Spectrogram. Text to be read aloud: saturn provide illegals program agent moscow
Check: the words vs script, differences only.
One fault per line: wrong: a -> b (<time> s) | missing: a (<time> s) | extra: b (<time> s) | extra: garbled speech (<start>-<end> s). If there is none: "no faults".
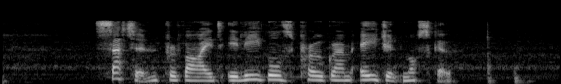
no faults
